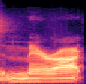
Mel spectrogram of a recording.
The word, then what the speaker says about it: Marrok: Number 7, Marok speaks. So we've all been saying his name wrong for the most part. We finally got some clarification on that. It's Marok, and he actually spoke a few times in the episode.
